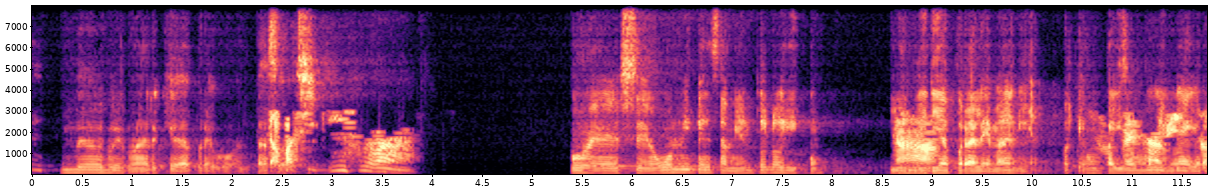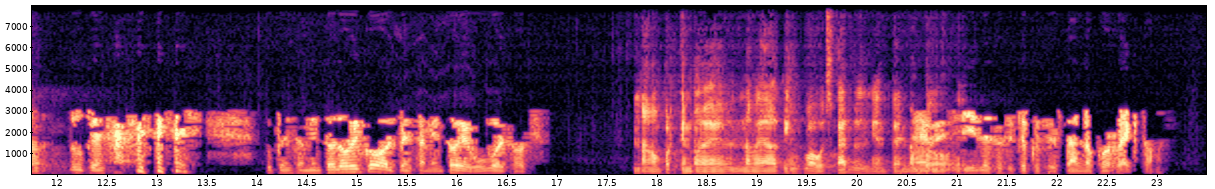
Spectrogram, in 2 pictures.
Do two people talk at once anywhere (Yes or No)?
Yes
